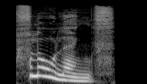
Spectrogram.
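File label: "floor length", British English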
